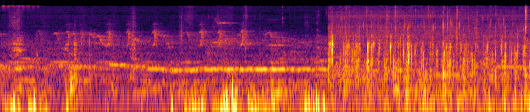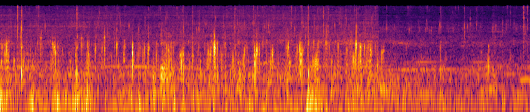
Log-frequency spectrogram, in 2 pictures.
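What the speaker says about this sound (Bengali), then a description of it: "এঁচোড়ের তরকারিটা ফুটে গেছে বন্ধুরা।" Jackfruit curry bubbling steadily in a covered pot, a dense continuous simmer with many small pops and crackles that thicken and grow louder after the first few seconds, with no voices.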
